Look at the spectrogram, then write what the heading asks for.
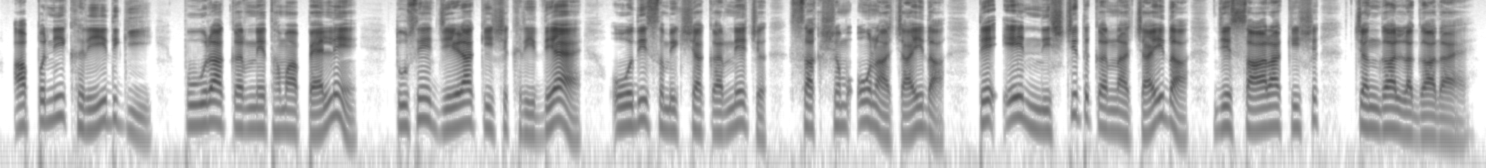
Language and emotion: Dogri, neutral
